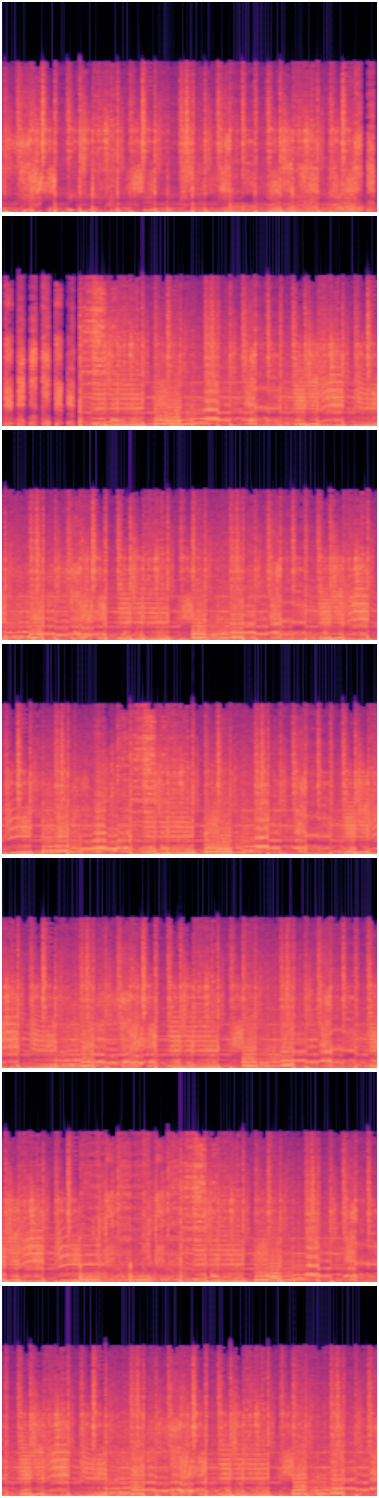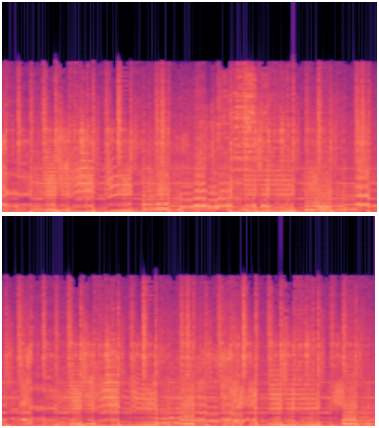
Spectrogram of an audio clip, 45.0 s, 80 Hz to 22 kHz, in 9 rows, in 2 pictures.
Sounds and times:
Dubstep: 0.0s - 44.9s.

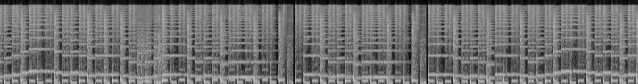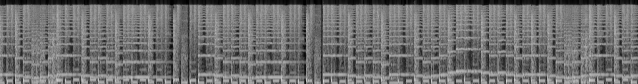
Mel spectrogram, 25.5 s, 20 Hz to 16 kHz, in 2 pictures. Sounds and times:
Video game music: 0.0s - 25.5s.

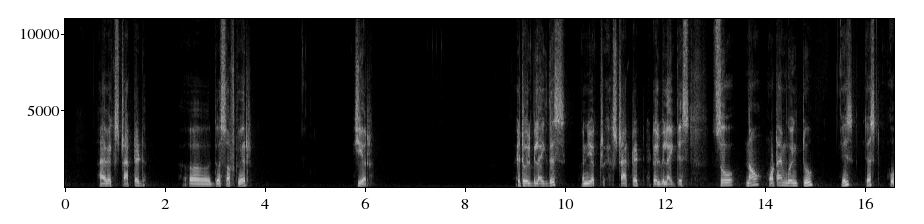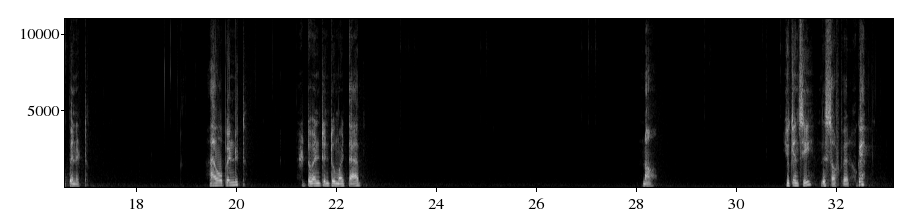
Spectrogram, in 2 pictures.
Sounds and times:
Speech: 0.6s - 1.7s, 2.3s - 3.8s, 5.8s - 6.2s, 9.0s - 17.1s, 19.4s - 20.3s, 21.2s - 22.6s, 28.1s - 28.5s, 31.0s - 32.8s
Clicking: 7.2s - 7.8s, 18.6s - 19.2s, 23.2s - 23.7s, 24.8s - 25.2s, 26.9s - 27.3s, 29.4s - 30.9s.

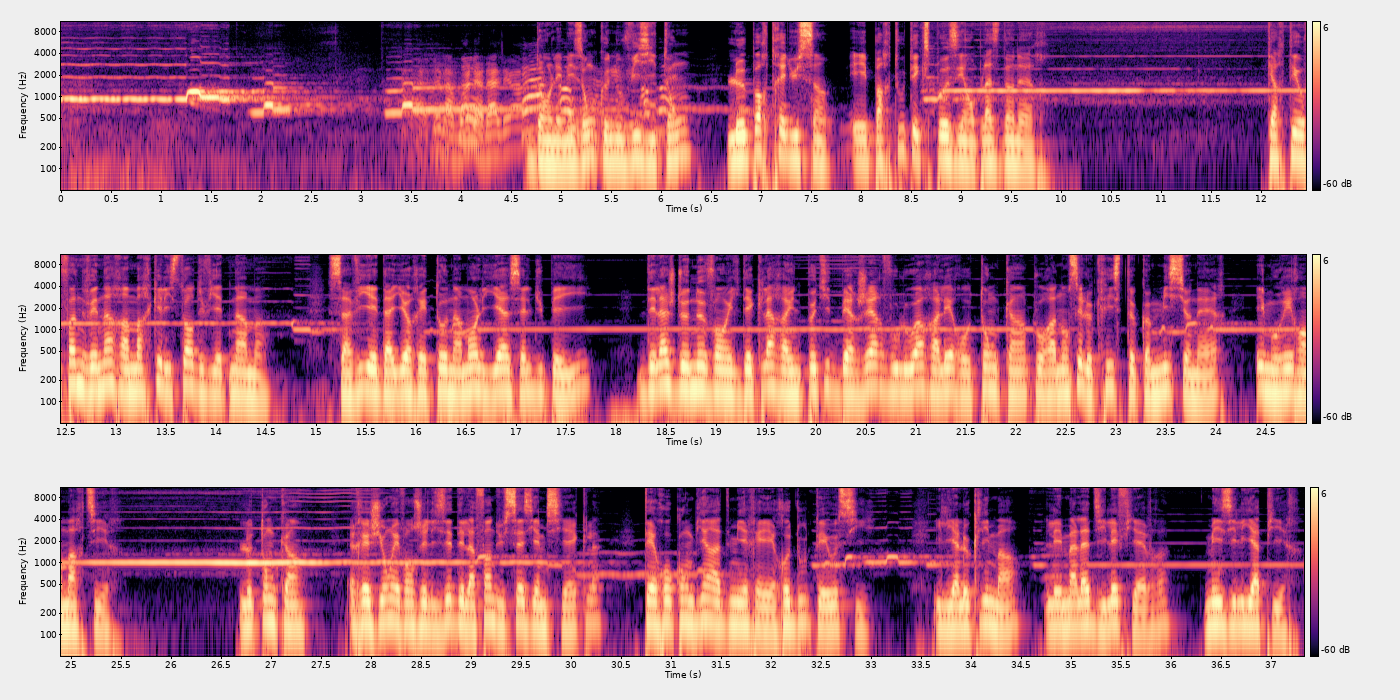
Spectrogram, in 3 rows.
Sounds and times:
Music: 0.0s - 7.5s, 8.2s - 37.3s
Speech: 3.6s - 9.9s, 12.1s - 14.6s, 15.2s - 25.5s, 26.7s - 33.0s, 33.7s - 37.3s.

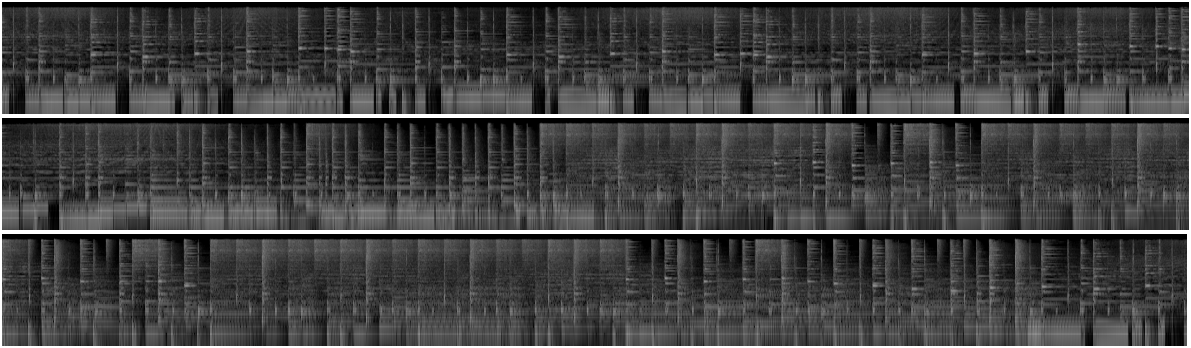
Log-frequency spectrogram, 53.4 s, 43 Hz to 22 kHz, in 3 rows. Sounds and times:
Music: 0.0s - 53.3s.

